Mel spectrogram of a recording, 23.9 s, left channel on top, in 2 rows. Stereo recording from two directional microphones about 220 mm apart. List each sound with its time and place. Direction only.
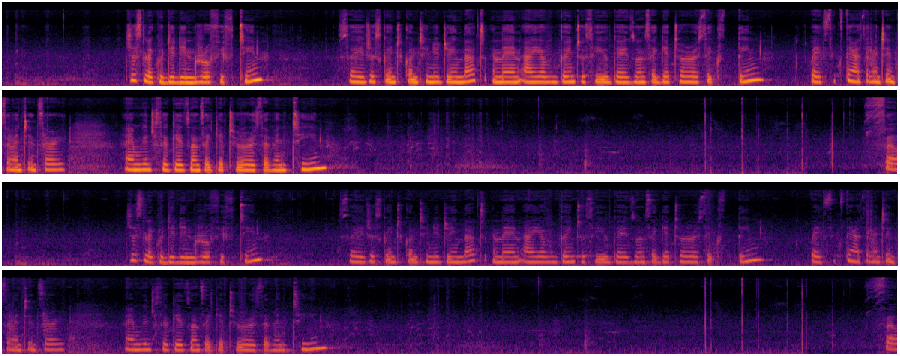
1.6 s speech: 50° left (ahead or behind)
4.4 s speech: 45° left (ahead or behind)
23.8 s a sound: 50° left (ahead or behind)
